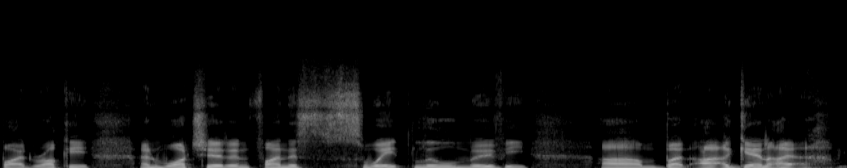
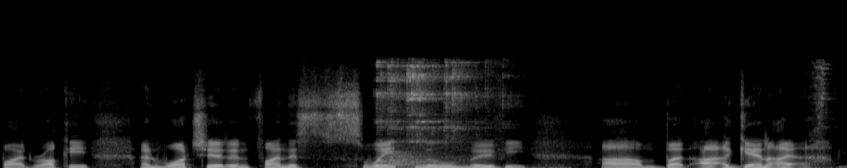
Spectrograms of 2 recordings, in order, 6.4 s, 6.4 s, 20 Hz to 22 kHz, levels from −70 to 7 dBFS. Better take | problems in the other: first | jangling keys; noticeable; from 3 to 4 s; peak level with the speech // clattering dishes; very faint; at 6 s; peak 15 dB below the speech

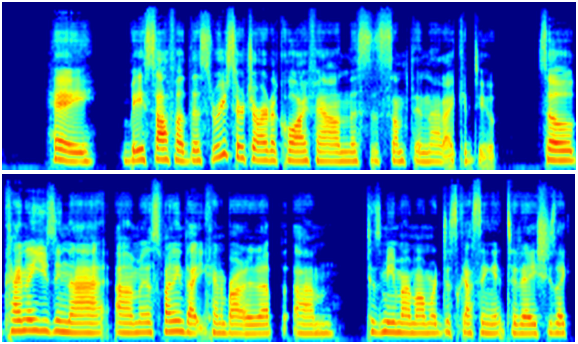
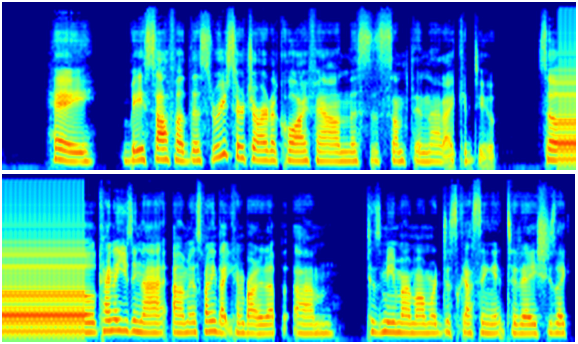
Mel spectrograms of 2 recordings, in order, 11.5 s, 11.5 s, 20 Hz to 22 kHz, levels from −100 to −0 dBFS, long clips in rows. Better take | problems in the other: first | audio freezing; at 5.5 s for 1 s

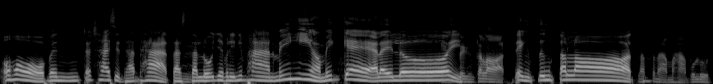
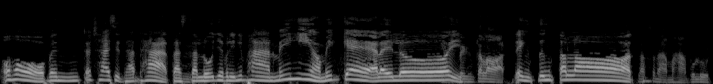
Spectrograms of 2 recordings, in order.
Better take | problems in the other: first | garbled, watery; badly; nothing above 10.5 kHz

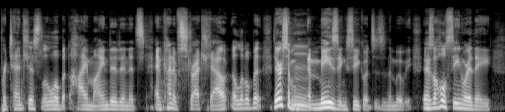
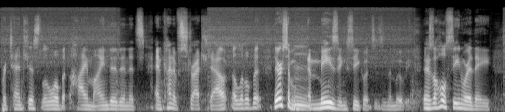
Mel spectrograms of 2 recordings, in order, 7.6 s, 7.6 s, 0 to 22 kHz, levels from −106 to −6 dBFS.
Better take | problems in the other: first | hiss; noticeable; throughout; 20 dB below the speech

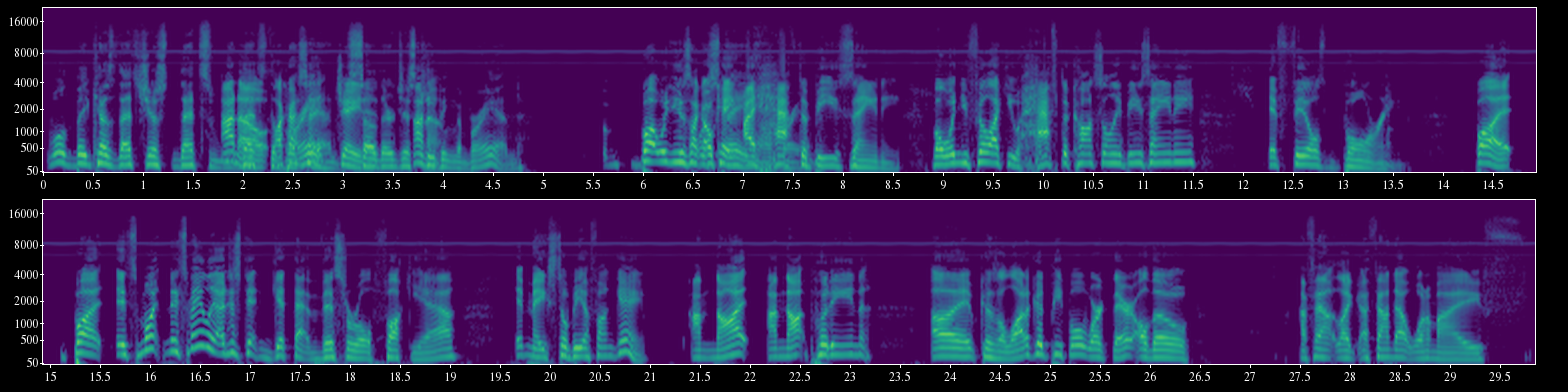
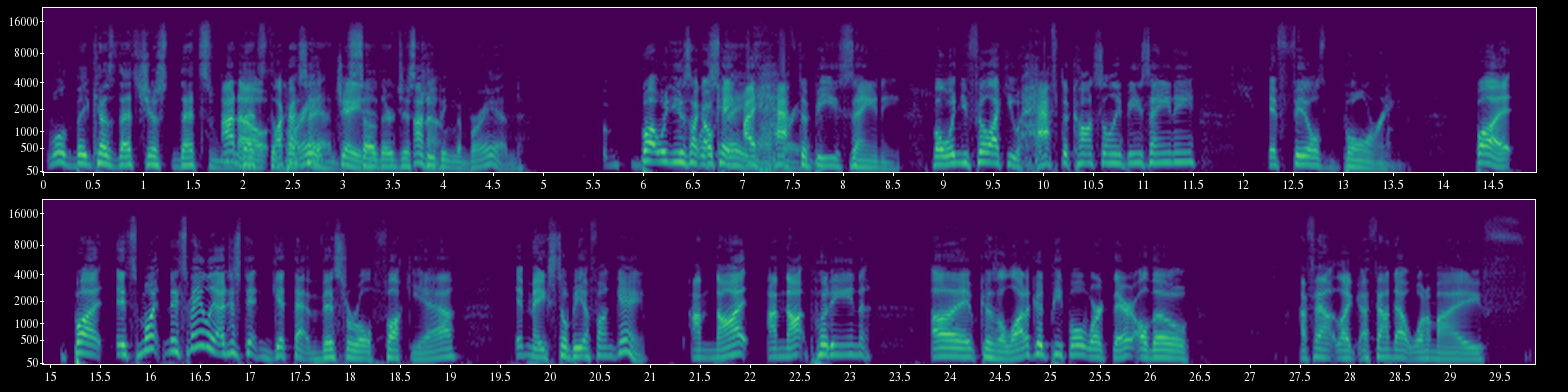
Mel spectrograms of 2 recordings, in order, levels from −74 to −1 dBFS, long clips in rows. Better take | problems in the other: second | high-pitched whine; faint; throughout; 8.5 kHz, 30 dB below the speech

